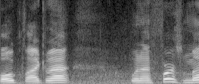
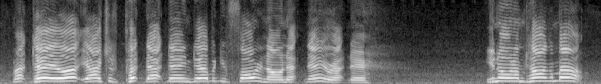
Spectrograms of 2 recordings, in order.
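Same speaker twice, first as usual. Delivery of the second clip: put-on Alabama hillbilly Appalachian accent, pitched up; 8 semitones higher than usual. Explaining how people talked where they lived, the speaker demonstrates a put-on alabama appalachian accent. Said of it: "my Alabama accent".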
